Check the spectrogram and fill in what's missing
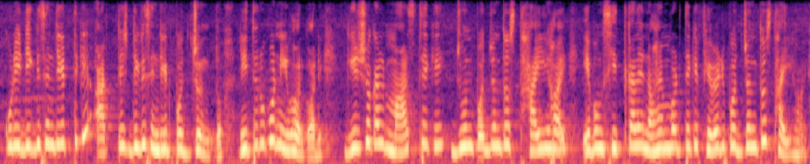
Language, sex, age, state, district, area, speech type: Bengali, female, 18-30, West Bengal, Purba Medinipur, rural, spontaneous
